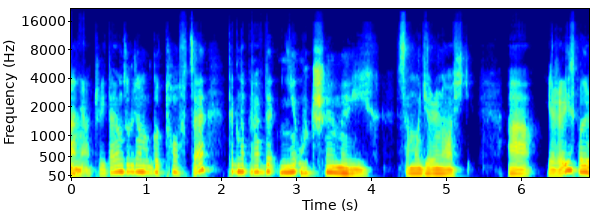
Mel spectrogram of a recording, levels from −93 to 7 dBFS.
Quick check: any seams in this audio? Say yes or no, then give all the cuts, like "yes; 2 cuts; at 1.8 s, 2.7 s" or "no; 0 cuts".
no; 0 cuts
